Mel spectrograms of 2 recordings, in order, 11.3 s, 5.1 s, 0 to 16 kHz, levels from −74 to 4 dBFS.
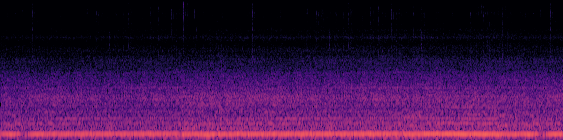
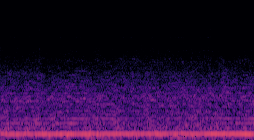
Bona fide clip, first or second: first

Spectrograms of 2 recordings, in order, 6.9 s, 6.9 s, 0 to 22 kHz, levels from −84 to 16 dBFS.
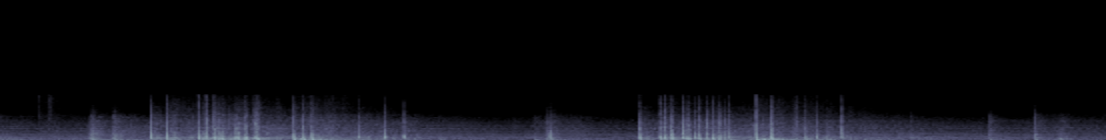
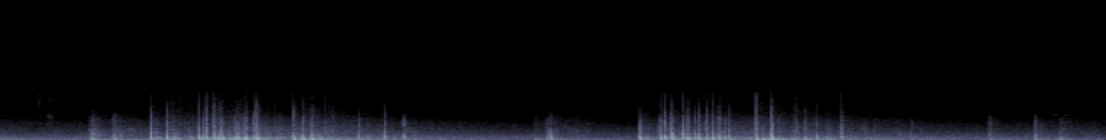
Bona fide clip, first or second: second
